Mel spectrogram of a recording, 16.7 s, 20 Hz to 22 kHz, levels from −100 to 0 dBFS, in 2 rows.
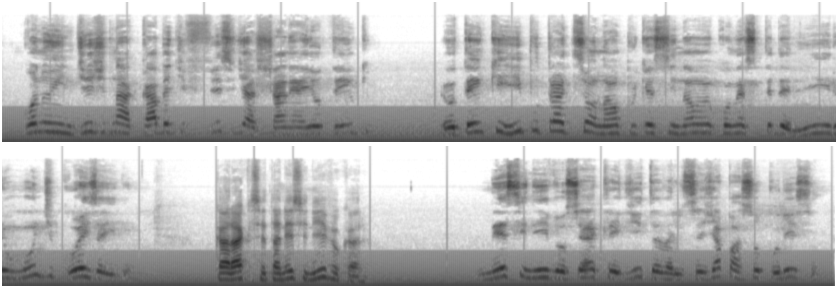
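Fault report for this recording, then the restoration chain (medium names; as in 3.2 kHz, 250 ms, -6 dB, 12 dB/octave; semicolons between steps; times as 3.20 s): buzz 50 Hz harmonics 20 -31 dBFS
tick 78 rpm
10.87 s: pop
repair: de-click; de-hum 50 Hz, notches 20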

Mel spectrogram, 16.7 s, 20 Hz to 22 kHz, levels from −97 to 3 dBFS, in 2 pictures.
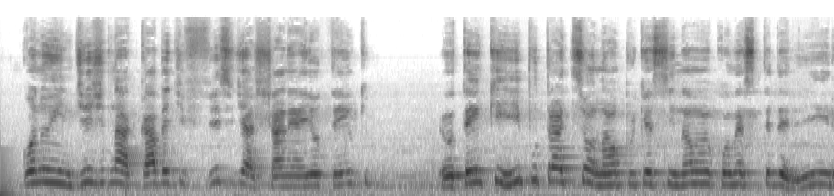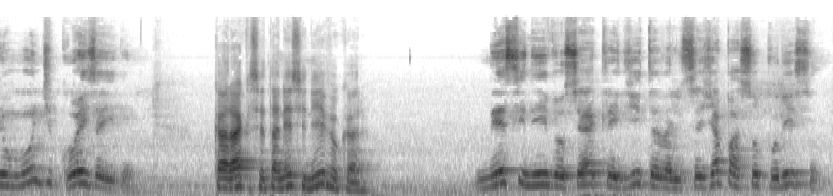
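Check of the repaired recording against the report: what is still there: nothing left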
